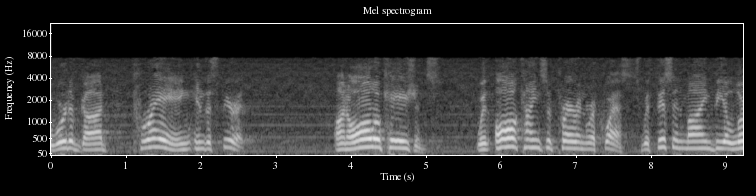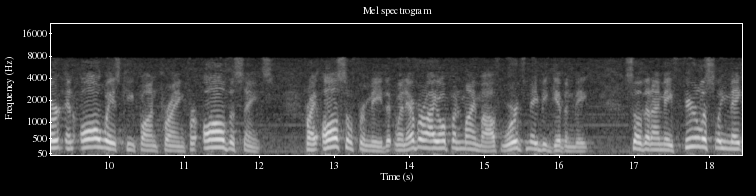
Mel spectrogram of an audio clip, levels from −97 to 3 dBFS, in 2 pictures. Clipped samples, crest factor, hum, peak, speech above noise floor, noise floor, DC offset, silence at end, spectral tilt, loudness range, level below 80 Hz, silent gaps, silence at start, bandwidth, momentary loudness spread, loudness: under 0.1%; 16 dB; none; -4 dBFS; 30 dB; -50 dBFS; under 0.1%; 0 s; -5.5 dB/octave; 4 LU; -58 dBFS; none; 0 s; 7.6 kHz; 12 LU; -20 LUFS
